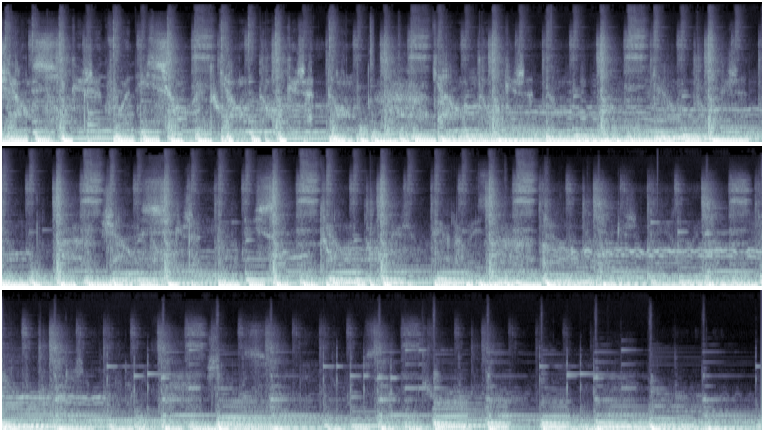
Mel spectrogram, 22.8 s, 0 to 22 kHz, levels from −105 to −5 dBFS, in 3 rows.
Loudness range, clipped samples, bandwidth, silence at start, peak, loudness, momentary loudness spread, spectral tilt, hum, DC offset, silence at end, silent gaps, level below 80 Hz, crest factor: 4 LU; under 0.1%; 10 kHz; 0 s; -2 dBFS; -18 LUFS; 6 LU; -7.5 dB/octave; none; under 0.1%; 0 s; none; -16 dBFS; 12 dB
